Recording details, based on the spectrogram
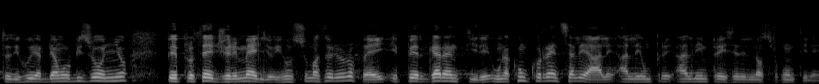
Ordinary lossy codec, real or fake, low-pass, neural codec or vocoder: none; real; 7.2 kHz; none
